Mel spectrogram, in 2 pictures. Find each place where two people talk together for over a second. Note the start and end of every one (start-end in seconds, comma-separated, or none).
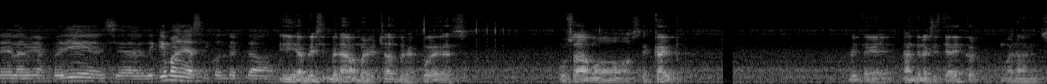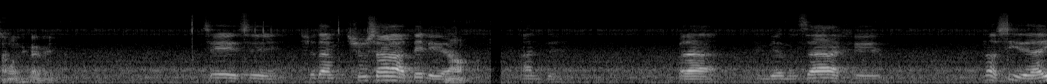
none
